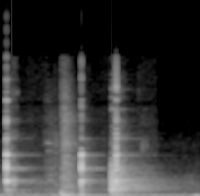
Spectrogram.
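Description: Metal spoon stirring curry in a ceramic bowl: two sharp clinks with a brief ring, one at the start and one just under a second in, and scraping strokes against the bowl between and after them.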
